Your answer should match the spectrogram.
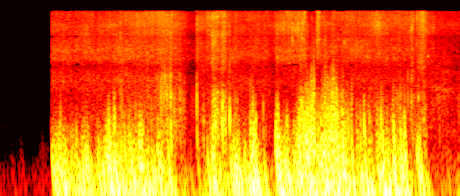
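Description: Loud, continuous wind buffeting a reporter's microphone on the phone line from a wildfire in the Minervois, France, a low roaring rumble with gusty surges and crackling bursts, cutting off abruptly after a brief silence at the start; no voice can be made out.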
